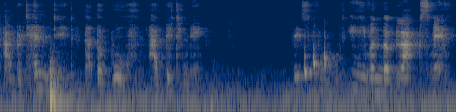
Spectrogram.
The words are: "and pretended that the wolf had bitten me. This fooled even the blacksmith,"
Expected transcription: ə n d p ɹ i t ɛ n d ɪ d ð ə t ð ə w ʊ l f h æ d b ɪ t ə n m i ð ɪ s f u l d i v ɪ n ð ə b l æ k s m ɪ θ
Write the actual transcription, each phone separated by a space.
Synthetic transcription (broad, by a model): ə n p ɹ i t ɛ n d ɪ d ð ə t ð ə w ʊ l f h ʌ d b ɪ t n m i ð ɪ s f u l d i v ɪ n ð ə b l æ k s m ɪ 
